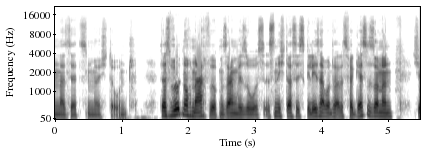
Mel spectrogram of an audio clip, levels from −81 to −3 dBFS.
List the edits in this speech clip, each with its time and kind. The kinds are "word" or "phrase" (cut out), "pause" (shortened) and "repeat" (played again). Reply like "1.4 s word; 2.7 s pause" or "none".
none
